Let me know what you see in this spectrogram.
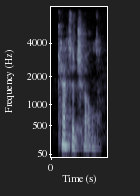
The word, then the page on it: catechol: British English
